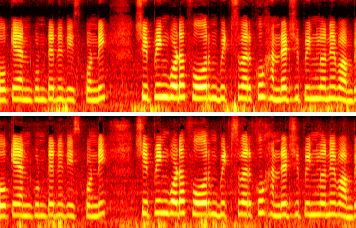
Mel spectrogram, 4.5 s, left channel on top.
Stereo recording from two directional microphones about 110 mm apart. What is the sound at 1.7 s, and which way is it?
Speech, 50° left (ahead or behind).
